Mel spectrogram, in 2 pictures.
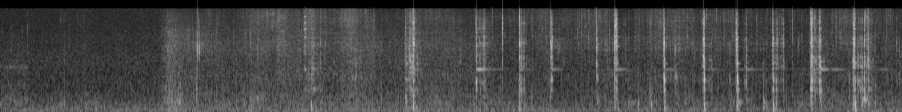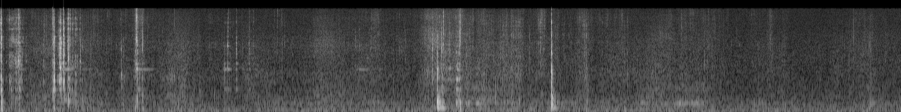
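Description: Hand digging tool chopping and scraping into gritty soil and small stones: a run of sharp knocks and scrapes, thickest in the middle, with a couple more strokes later on.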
